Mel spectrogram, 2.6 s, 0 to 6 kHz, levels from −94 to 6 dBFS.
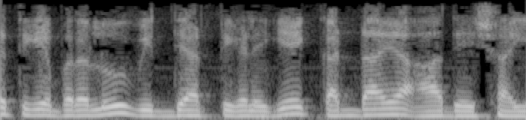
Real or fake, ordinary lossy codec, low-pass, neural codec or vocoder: real; none; 5.4 kHz; none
